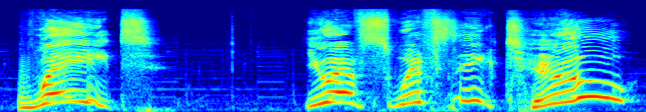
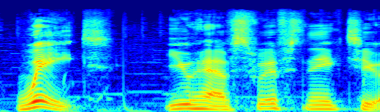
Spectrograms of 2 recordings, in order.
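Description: First: It is exclaimed, rising at the end like a question. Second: It is read flatly as a plain statement. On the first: The speaker is surprised they share the same enchantment. The speaker calls it right. "I hear all the punctuation now. It was more like" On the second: The reader notes the other person has level two. The speaker calls it wrong. "I read wait till you have Swift Sneak 2"

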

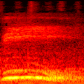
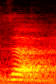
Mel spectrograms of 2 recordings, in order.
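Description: First: The word ends in a long 'ee' vowel. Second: The word ends in a short 'uh' vowel. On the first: This form is used before a vowel. The speaker calls it right. "a gente pronounce the" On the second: This form is not used before a vowel. The speaker calls it wrong. "antes de vogais, ... a gente não diz the"

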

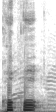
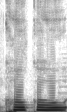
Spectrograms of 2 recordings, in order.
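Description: First: The o vowels are pure and steady. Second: The o vowels glide like an English diphthong. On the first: The speaker calls it right. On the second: The speaker calls it wrong.

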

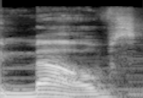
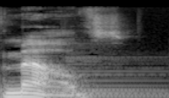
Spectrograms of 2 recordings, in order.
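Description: First: The word ends with a v sound before s. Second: The word ends with a th sound before s. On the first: The speaker calls it right. "It seems easier to say mouths" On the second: The speaker calls it wrong. "instead of mouths"

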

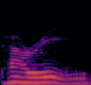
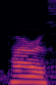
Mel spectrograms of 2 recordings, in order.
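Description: First: The city name is said with a French pronunciation. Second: The city name is said with an English pronunciation. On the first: "we don't say Paris" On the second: "We see Paris and Rome because they're incredibly important places that have their own English names"

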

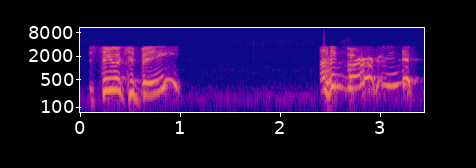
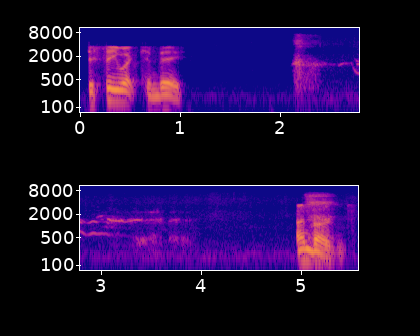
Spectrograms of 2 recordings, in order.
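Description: First: It is said in a funny, comic way. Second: It is said in a sad, moving way. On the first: The line is meant to make the listener laugh. "or it can be funny" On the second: The line is meant to move the listener to tears. "That's really a tearjerker when she says that"

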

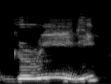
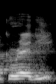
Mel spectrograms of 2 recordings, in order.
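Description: First: The first vowel is long. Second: The first vowel is short. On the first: The speaker calls it right. "bien allongé le greedy" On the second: The speaker calls it wrong. "pas greedy"

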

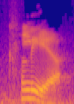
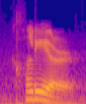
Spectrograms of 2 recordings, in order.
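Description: First: The final r is soft and barely heard. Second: The final r is strong and clearly heard. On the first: "In English, mereka akan mengucapkan clear" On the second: "Dalam American English, mereka akan mengucapkan clear"

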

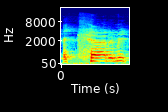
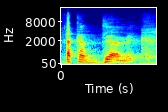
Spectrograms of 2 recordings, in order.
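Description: First: The stress falls on the second syllable. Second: The stress falls on the third syllable. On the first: The speaker calls it wrong. "when you say like academic, you actually put stress on care" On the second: The speaker calls it right. "So that should be academic"

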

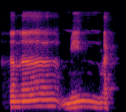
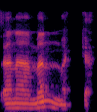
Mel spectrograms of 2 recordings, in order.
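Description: First: The middle word is said with an i vowel. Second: The middle word is said with an a vowel. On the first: The speaker calls it right. "So the correct way" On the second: The speaker calls it wrong. "So this is wrong way if you use like this"

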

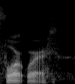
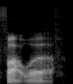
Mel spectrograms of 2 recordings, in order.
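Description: First: Fort is said with a clear r sound. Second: Fort is said without an r, like fawt.

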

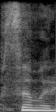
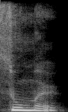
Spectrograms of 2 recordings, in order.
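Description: First: The first vowel is an 'a' sound. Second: The first vowel is a 'u' sound. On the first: The speaker calls it wrong. "सुमर का नाम गलत तलफ़ुज़ से बोला था" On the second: The speaker calls it right. "जी के ऊपर पेश है। उसे तोड़ तोड़ कर बताया।"

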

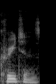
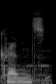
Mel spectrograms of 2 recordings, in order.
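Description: First: The word is said the American way. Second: The word is said the non-American way.

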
